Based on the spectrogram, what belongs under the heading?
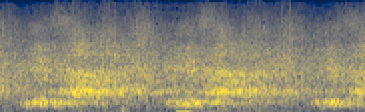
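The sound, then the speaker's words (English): A crowd-cheering sound effect: a large crowd roars and cheers continuously, a dense wash of many voices that swells and dips slightly over a few seconds, loud and steady throughout. “This is a crowd boom.”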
